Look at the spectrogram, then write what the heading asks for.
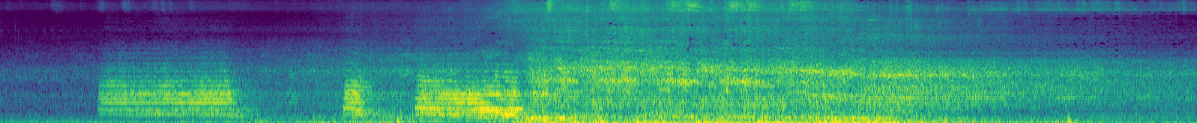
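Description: Brightline passenger train's horn sounding a long, a short and a long blast, the end of a grade-crossing signal, as the train approaches. The train then rushes past loud, with a heavy rumble and rail noise, for about five seconds before fading away.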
